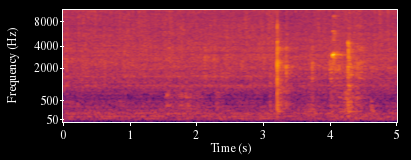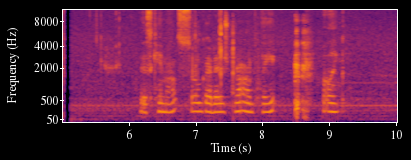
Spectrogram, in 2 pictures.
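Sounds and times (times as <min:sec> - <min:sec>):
food sizzling in a frying pan: 0:00.0 - 0:05.0.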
